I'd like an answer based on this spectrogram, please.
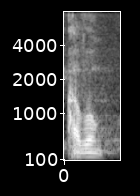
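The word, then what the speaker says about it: avon: Pero se escribe así. A V o N. Abón.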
